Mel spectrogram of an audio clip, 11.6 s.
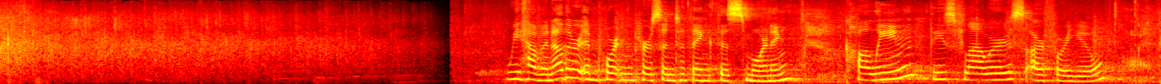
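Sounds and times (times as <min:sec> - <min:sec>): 
audience applause: 0:00.0 - 0:04.6
speech: 0:05.0 - 0:11.5.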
